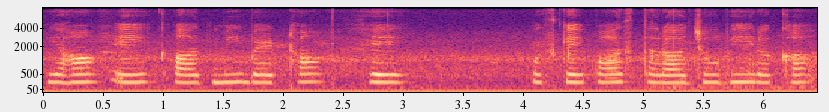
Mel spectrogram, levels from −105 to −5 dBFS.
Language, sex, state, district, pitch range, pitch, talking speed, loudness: Hindi, female, Rajasthan, Jaipur, 240-250 Hz, 245 Hz, 100 wpm, -17 LUFS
